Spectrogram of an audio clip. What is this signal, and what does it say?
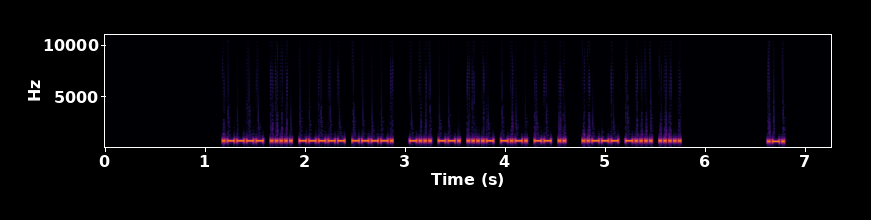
Morse code, heard as a keyed tone, about 53 wpm, 700 Hz. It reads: 1509 BG4CMI 265 R
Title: Worked All Europe DX Contest - QTC Exchange - 50wpm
